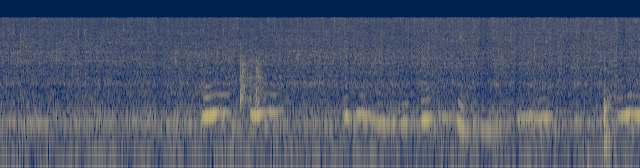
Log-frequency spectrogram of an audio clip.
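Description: Ackee, mushrooms and peppers sizzling steadily in a nonstick frying pan as the cook warms the canned ackee through, stirred with a wooden spatula, with a couple of light taps.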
